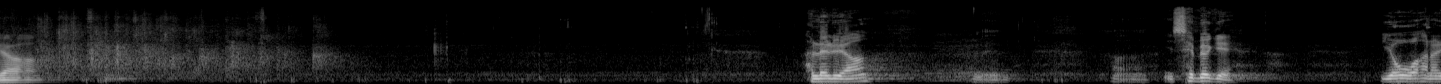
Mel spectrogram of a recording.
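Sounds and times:
speech: 0.0 - 0.6, 8.1 - 8.8, 9.7 - 10.2, 11.1 - 12.5, 13.8 - 14.4
audience applauding: 0.0 - 3.8.

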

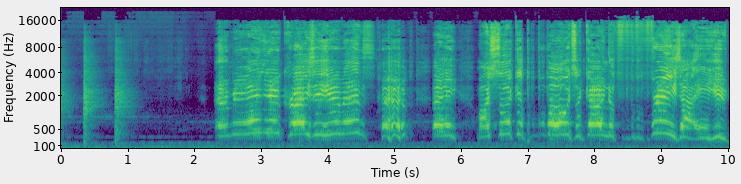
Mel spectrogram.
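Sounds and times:
knocking on a window: 0.0 - 1.1
speech: 2.5 - 10.0
laughter: 4.6 - 5.9.

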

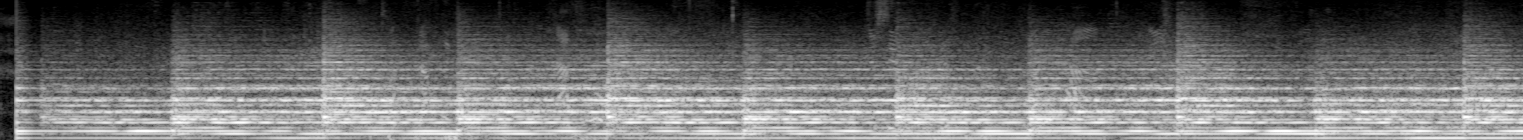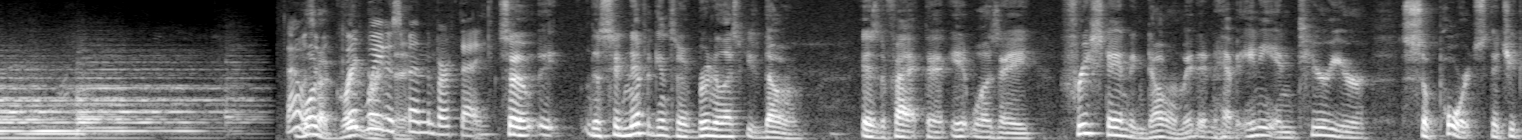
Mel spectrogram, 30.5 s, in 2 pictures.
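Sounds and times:
baptistry church bells pealing: 0.2 - 18.8
speech: 18.4 - 30.4.

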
